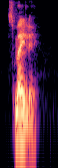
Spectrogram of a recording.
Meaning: smiley (logo of smiling face)
- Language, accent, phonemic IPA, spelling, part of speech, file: French, France, /smaj.lɛ/, smiley, noun, LL-Q150 (fra)-smiley.wav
